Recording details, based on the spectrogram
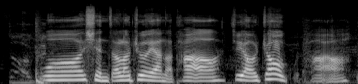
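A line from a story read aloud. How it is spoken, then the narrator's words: Smiling. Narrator (Chinese): 他笑笑说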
